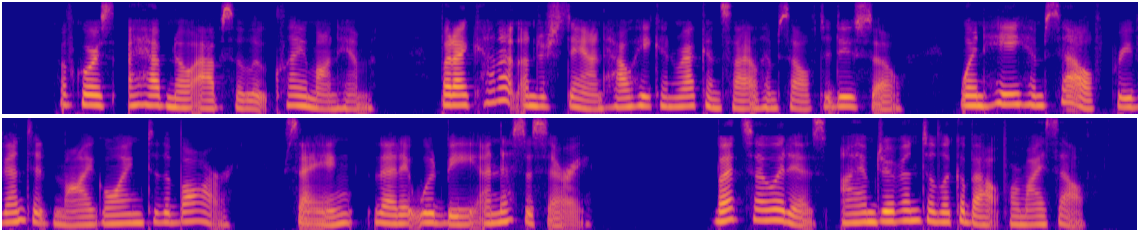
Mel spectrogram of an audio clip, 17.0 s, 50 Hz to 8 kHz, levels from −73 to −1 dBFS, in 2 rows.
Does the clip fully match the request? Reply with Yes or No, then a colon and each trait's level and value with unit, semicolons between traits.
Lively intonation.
No: average, 4.7 semitones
